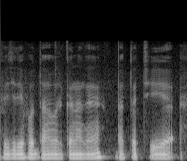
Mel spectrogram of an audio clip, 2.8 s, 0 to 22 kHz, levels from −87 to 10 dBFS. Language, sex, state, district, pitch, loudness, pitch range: Chakma, male, Tripura, West Tripura, 85 Hz, -17 LUFS, 85-90 Hz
